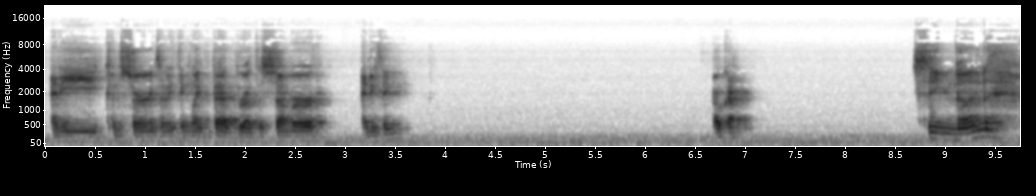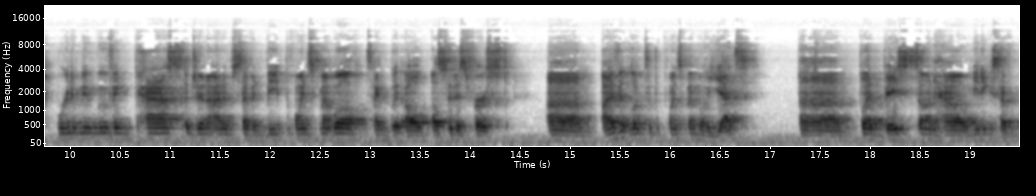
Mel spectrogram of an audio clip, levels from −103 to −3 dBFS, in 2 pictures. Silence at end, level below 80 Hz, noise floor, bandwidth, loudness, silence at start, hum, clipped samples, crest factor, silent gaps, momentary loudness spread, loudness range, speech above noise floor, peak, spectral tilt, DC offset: 0 s; -54 dBFS; -52 dBFS; 12 kHz; -17 LUFS; 0.05 s; none; under 0.1%; 18 dB; none; 9 LU; 10 LU; 34 dB; -2 dBFS; -1 dB/octave; under 0.1%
